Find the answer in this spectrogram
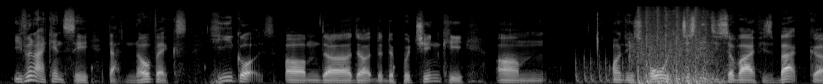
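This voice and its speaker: This man speaks with a Mauritian accent at a fairly low pitch. The sound is dry and close, with no echo. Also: ordinary pitch variation, moderate pace. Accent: Mauritian, slightly French-sounding. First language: Mauritian Creole. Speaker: esports caster. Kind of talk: live commentary. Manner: animated.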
